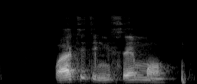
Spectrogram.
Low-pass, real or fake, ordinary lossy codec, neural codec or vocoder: 9.9 kHz; real; Opus, 24 kbps; none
